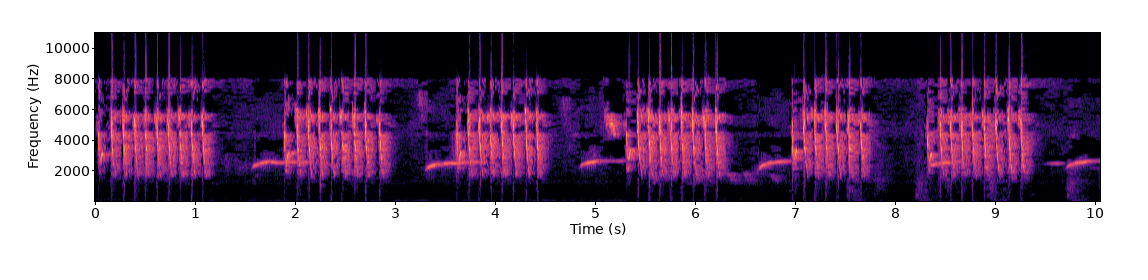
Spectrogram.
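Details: Bar-winged prinia in full rolling song, recorded as teaching material for young birds: six fast, rattling trill bursts, each introduced by a sliding upward whistle, coming roughly every one and a half seconds.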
